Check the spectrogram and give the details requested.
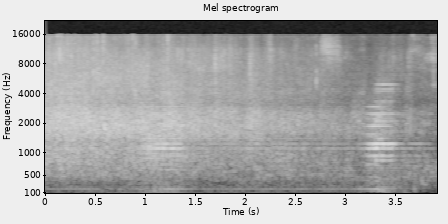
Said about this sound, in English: Now put your hand together and give the Lord a hand clap of praise.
